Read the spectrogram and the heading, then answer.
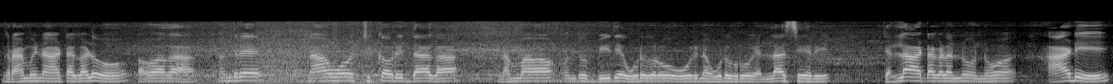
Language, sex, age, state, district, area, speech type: Kannada, male, 30-45, Karnataka, Mysore, rural, spontaneous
